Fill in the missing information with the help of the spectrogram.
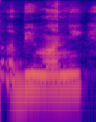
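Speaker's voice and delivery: ordinary talk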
